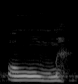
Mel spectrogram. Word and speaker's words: Om: often it's Alm and that's how we really pronounce it as aom the a-u-m which we say om together and we see that every Sunday here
